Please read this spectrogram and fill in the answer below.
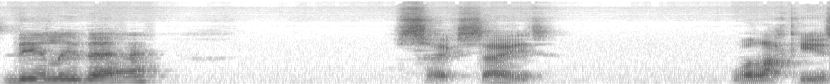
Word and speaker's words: Wallachia: Wallachia is how you pronounce, or how the closest my stupid English-speaking voice can get to pronouncing the actual region in Romania.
